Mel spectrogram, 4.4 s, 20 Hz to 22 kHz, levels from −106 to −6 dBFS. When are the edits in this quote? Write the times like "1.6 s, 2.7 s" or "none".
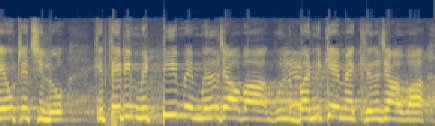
none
